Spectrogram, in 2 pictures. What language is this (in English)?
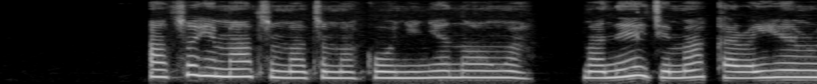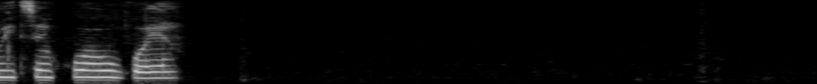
Igbo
